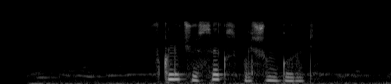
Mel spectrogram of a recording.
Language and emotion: Russian, neutral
